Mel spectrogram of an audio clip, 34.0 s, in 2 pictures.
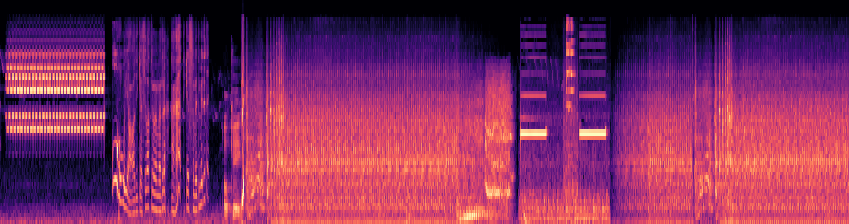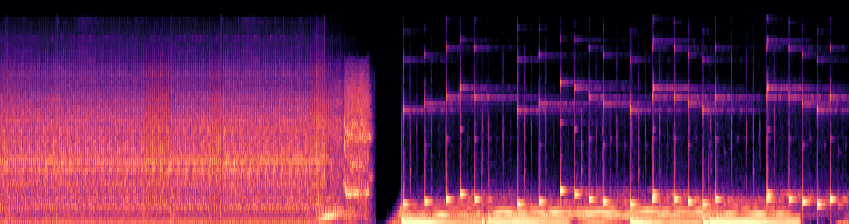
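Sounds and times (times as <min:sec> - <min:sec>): diesel tractor engine running: 0:05.0 - 0:09.8, 0:10.4 - 0:23.9, 0:25.1 - 0:33.7
music: 0:25.0 - 0:33.9.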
